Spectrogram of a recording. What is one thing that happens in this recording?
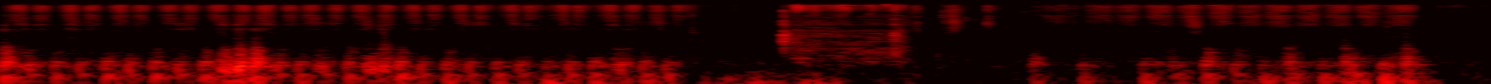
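A sponge rubs back and forth over a car door with a soft, rhythmic scrubbing.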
